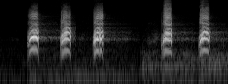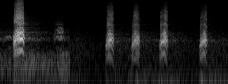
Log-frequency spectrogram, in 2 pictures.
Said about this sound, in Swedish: Och Nu kommer ni att få höra hur en korp låter.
